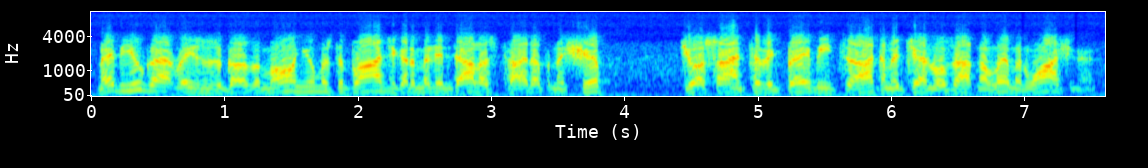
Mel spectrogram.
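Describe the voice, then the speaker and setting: An actor in a 1950s radio drama playing a brash, self-interested radio technician with a slangy, sardonic, stubborn way of talking. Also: male voice, fairly high pitch, fast talker, natural voice. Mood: defiant. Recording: muffled, noisy 1950 radio recording.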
